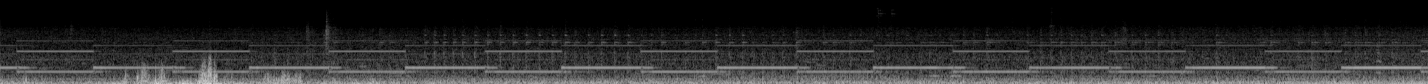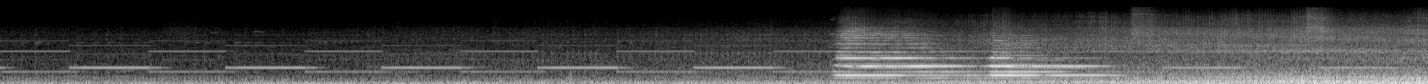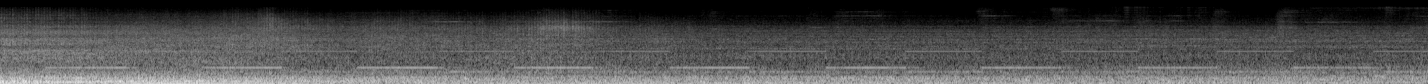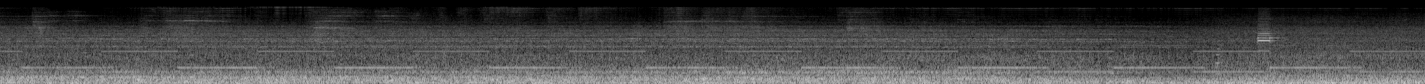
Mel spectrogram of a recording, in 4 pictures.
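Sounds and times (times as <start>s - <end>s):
freight train rumble and clatter: 0.0s - 57.0s
level crossing alarm tone: 0.0s - 57.0s
locomotive horn blasts: 22.6s - 31.5s, 53.8s - 56.4s.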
